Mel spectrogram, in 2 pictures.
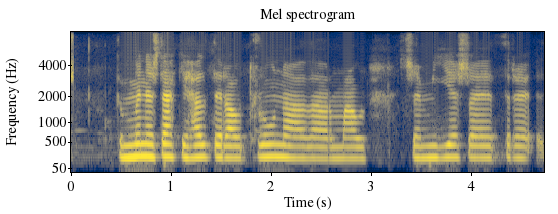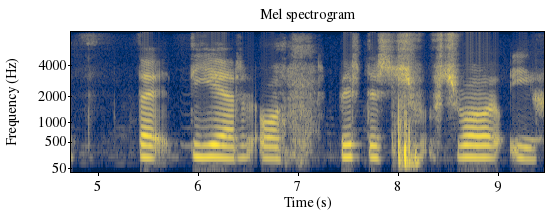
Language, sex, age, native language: Icelandic, female, 30-39, Icelandic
